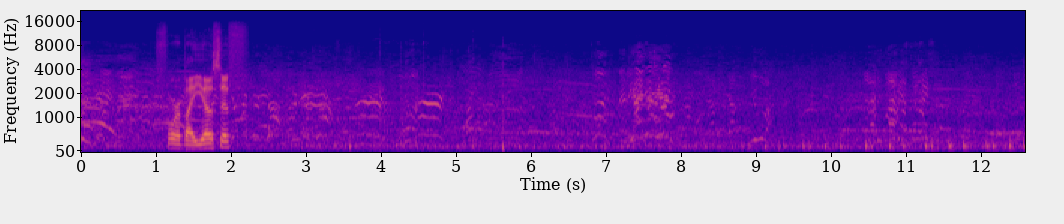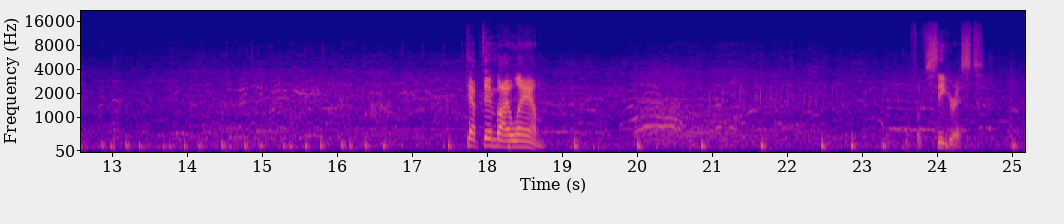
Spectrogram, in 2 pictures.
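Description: A crowd cheers and murmurs in an outdoor stadium.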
